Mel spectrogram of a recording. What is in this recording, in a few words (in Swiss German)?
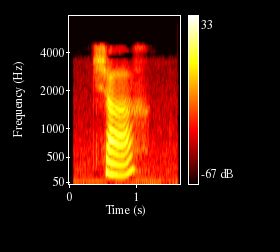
"schar", Bas Rhin; vin; ciseaux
